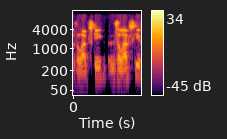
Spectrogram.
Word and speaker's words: Zalewski: I would be very interested in seeing what Nikola Zalewski is how you pronounce the W is more like a V sound with the Polish, I'm pretty sure.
